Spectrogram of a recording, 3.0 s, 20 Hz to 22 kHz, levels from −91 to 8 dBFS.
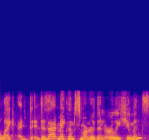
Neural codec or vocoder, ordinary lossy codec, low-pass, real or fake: none; Opus, 16 kbps; 7.2 kHz; real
